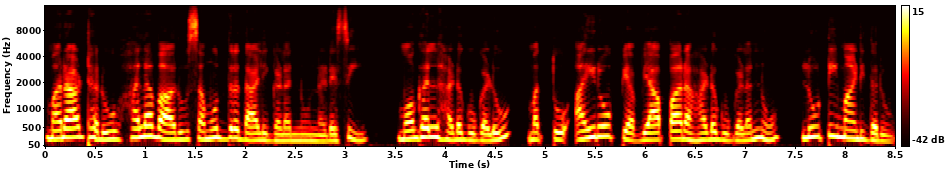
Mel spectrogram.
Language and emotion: Kannada, neutral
